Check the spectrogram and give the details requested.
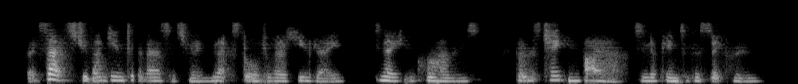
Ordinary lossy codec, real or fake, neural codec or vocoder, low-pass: Opus, 32 kbps; fake; codec, 44.1 kHz, 0.9 kbps, DAC; 7.2 kHz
